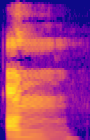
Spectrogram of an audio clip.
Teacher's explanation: इसमें न निकल रहा है ना अन ना तो यह हमारा इसका उच्चारण स्थान नाक होता है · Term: अनुस्वार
